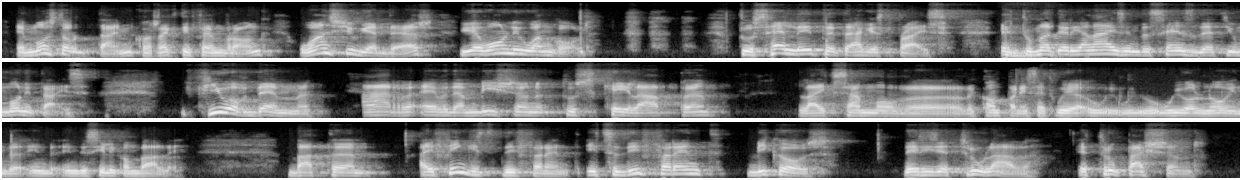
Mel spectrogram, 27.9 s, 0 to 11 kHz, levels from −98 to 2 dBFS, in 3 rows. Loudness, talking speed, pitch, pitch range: -14 LUFS, 180 wpm, 135 Hz, 115-170 Hz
